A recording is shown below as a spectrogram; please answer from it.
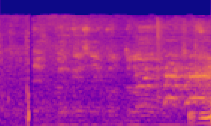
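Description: A rooster crowing in the background, with a single sharp click about a quarter second in.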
